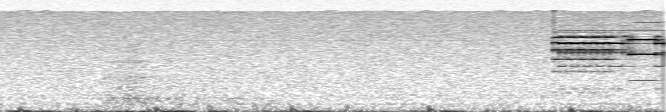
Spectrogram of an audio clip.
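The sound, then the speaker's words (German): A short electronic item tracker chime, triggered through Alexa, rings near the end from inside a pullover pocket: a series of bright, high tonal beeps, slightly muffled, following low rumbling handling noise. “Ich lasse Ihre Auto klingeln. So, ihr hört's kann euch sagen, wo es ist.”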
